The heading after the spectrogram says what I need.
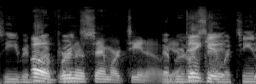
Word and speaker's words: Sammartino: Santarmino. No, I say his name wrong. He's inspired by Punk too, because he even Oh, Bruno referenced Sammartino.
